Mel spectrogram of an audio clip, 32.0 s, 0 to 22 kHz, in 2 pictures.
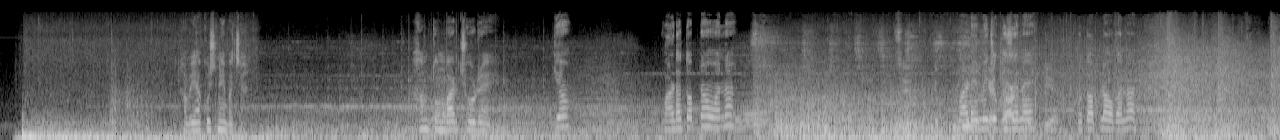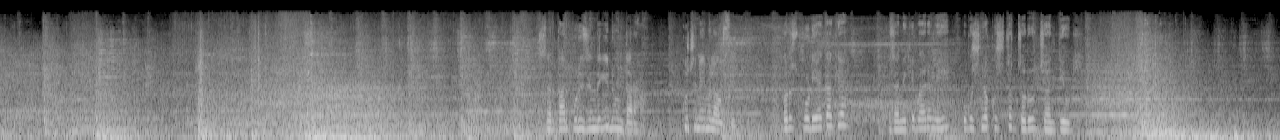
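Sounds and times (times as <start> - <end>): low rumble: 0.0 - 28.3.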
